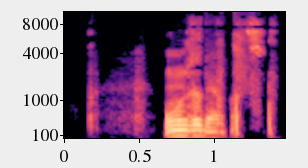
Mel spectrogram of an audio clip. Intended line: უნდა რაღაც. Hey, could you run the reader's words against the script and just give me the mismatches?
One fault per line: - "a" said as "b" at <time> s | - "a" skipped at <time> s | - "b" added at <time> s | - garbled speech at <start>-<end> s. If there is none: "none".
none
